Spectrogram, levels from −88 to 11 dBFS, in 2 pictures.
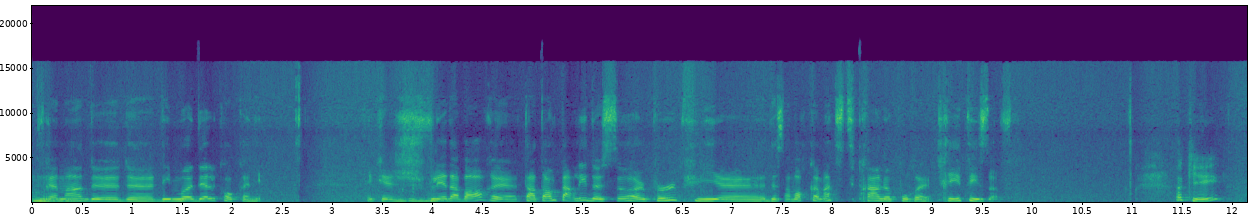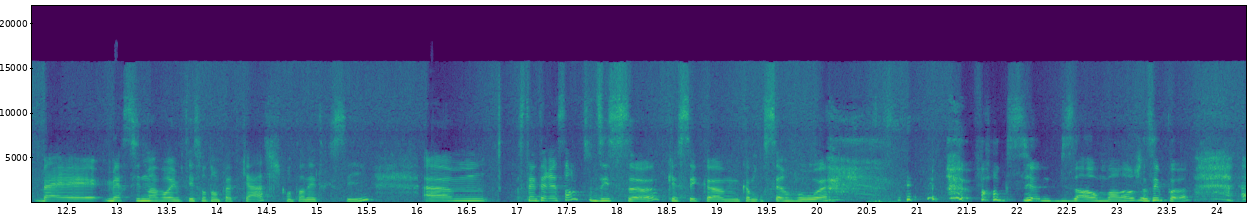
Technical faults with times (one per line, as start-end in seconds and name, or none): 0.00-24.30 gain pumping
